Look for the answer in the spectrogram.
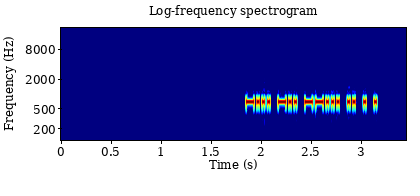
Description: Morse code, heard as a keyed tone, about 46 wpm, 700 Hz. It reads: BD7IEE
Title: DXCC-100 Call Signs - 6 Characters - Repeated 2x - 45wpm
